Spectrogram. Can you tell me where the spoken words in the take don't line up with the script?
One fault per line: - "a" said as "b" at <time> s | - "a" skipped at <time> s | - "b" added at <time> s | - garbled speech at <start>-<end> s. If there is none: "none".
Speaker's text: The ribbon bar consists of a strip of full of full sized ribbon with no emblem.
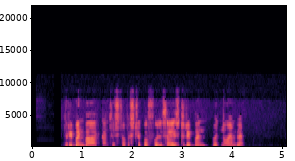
- "of full" skipped at 2.6 s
